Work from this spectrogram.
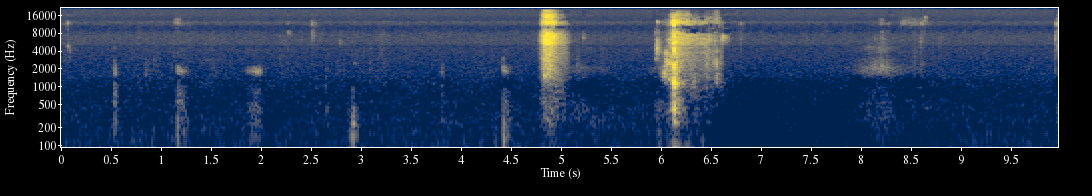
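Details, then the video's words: A Siberian Husky sneezes in a small room, soft sniffs and snuffles building to two forceful hissing sneezes, followed by quiet breathing. "Хаски чихает"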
